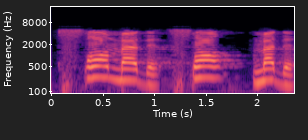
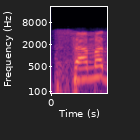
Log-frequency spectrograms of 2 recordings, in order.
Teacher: صاد کو سیٹی کی آواز میں سختی سے ادا کریں گے اور پر پڑھیں گے، باریک نہیں پڑھیں گے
